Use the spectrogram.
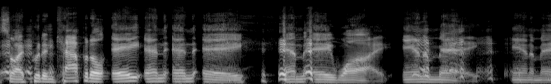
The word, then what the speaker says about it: anime: Yeah, so if you want to go by the actual pronunciation of the syllables, it's anime, right? Right. Anime. But that's not how they say it.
